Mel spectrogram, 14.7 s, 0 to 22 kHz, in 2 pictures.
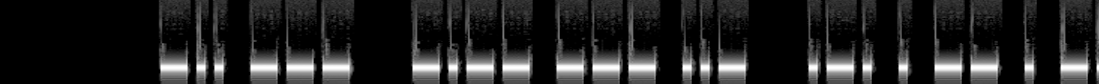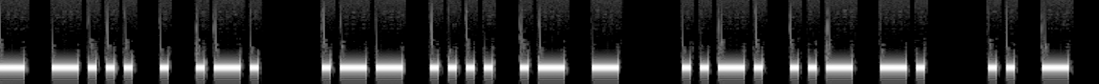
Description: Morse code, heard as a keyed tone, about 20 wpm, 700 Hz. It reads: DO YOU REMEMBER WHAT FUN IT
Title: Sentences from Top 1000 Words - Review Part 4 - 20wpm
